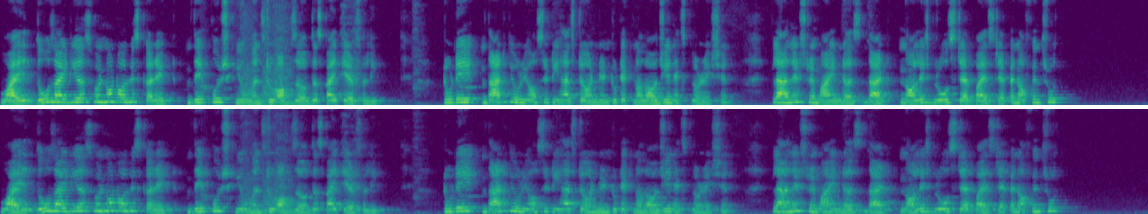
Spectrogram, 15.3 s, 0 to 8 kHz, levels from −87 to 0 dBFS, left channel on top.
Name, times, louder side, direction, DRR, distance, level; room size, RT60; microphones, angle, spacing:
voice 1, 0.0-5.1 5.5-5.6 5.9-9.7 10.0-14.1, left 3 dB, 45° left, 8 dB, 1.5 m, -26 dB
13.5 x 7.4 x 7.6 m, 0.64 s
head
